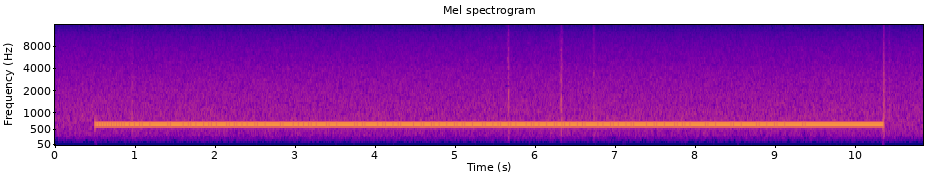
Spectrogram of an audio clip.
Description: PSK31 (31.25 baud), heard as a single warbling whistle, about 640 Hz, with static crashes.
